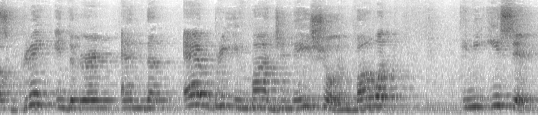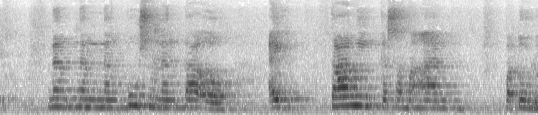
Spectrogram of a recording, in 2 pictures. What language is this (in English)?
Filipino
